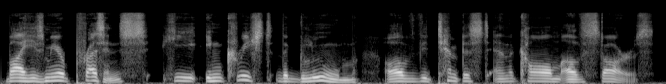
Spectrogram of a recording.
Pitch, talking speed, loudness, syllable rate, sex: 135 Hz, 145 wpm, -18 LUFS, 3.6 syllables/s, male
